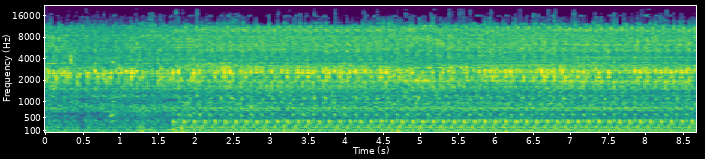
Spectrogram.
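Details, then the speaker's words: Tractor diesel engine pulled from pasture, restarted after jump, injectors tightened, needs fuel filter; even low chug about 3.5 beats per second, smooth without misses or knocks, much quieter; normal idle. "All right, I got back idling."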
